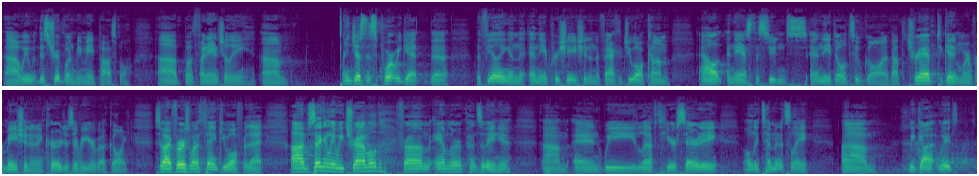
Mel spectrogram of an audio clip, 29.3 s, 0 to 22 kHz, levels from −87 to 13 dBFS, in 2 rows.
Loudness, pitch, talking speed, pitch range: -22 LUFS, 110 Hz, 185 wpm, 105-125 Hz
